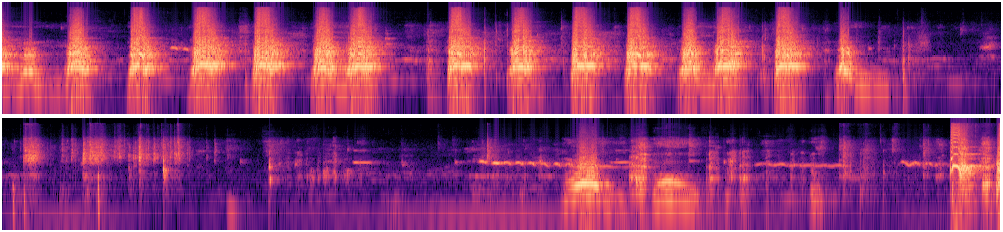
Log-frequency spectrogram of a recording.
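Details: While eating lunch, a male purebred Dalmatian lets out a fast, steady run of about fifteen sharp barks over eight seconds, then goes quiet apart from faint scattered sounds, ending with one last bark.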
